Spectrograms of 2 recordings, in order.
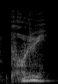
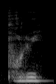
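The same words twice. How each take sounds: First: A bare whisper, softer still. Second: Said softly under the breath; soft murmur. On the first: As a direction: breathe it almost silently. (chuchoté) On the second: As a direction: murmur it to herself. (murmuré doucement) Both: A narrator's reading. Whispered repetition.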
